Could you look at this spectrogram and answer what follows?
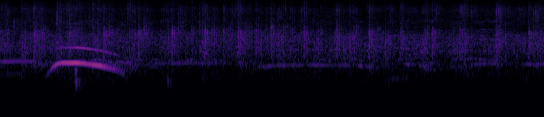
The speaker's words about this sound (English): Somebody ought to clap their hands. You ought to worship God.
